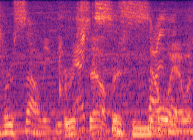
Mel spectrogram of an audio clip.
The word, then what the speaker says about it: Bruxelles: I don't know how to pronounce that turn name. Bruxelles. Bruxelles.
